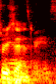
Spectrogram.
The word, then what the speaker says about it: Rhysand: Oh, what do you call him? Riz. That's Riz, bro. He's Dear goated. friends, it's a mini sip for any time Rick mispronounces a name. All right. It's Rhys. Isn't it Rhys? It's Rhys. It's Rhysand. Rhysand.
